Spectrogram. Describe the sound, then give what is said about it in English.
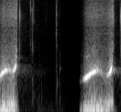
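A person whistles twice to call a dog back: a short rising whistle, a pause, then a longer one that sweeps upward again, both breathy and fairly loud, with no talking. “Learn how to whistle really nice.”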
